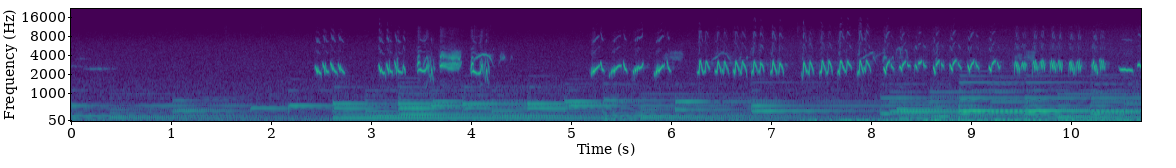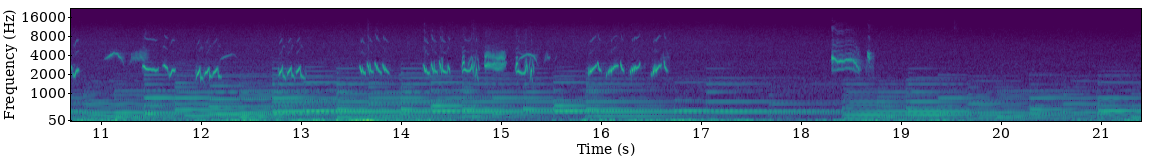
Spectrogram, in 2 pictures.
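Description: Soft piano music of slow, held notes, with birds singing over it: quick repeated chirps and trills from about two seconds in, fading out near the end.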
